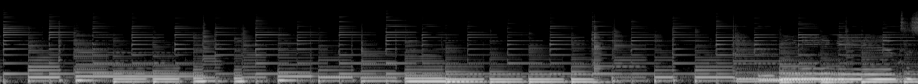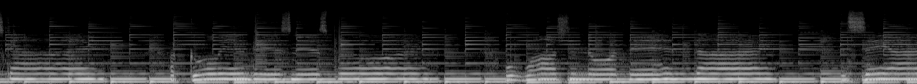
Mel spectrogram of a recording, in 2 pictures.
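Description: Acoustic guitar played without words: a run of single picked notes for about the first seven seconds, then louder, fuller strummed chords from about eight seconds in.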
